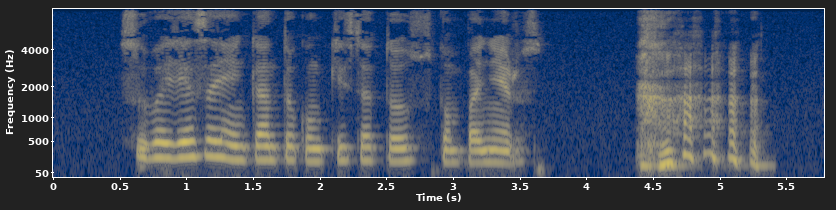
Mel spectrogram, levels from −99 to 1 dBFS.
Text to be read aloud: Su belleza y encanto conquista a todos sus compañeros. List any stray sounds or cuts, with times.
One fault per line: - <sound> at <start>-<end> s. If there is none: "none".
- laugh at 4.4-5.4 s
